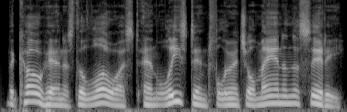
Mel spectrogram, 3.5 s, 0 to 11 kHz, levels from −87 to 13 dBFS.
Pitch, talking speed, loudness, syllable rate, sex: 155 Hz, 205 wpm, -17 LUFS, 5.1 syllables/s, male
